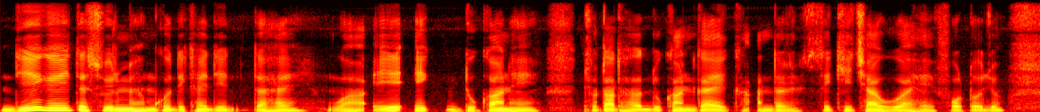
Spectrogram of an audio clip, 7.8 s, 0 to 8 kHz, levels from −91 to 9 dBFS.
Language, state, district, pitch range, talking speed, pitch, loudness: Hindi, Arunachal Pradesh, Lower Dibang Valley, 100-120 Hz, 200 wpm, 110 Hz, -17 LUFS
